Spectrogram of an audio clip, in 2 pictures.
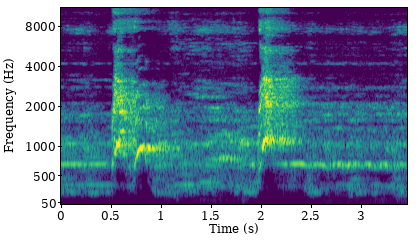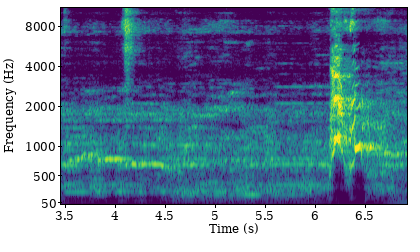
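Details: Dog barking outdoors, three sharp barks spaced irregularly over seven seconds, over steady background music.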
